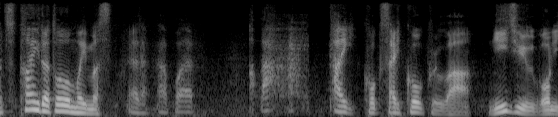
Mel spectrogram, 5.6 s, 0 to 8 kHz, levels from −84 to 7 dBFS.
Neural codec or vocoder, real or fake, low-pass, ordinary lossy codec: codec, 16 kHz in and 24 kHz out, 0.6 kbps, FocalCodec, streaming, 2048 codes; fake; 7.2 kHz; none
